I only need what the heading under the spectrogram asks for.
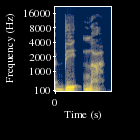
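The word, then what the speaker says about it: בינה: A pronúncia é biná.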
